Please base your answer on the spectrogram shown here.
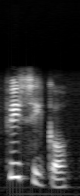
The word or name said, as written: fisico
